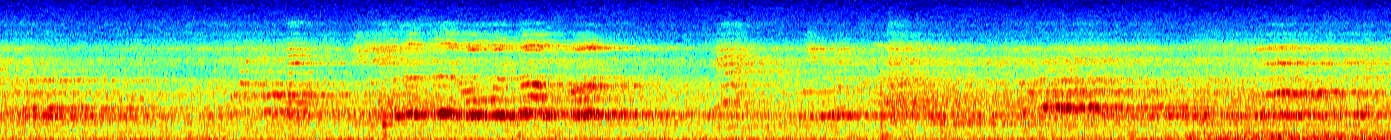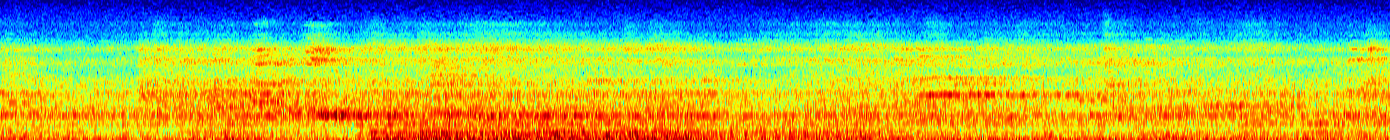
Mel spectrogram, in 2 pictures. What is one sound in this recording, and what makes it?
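Skate blades scrape and carve across ice in a large echoing rink.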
